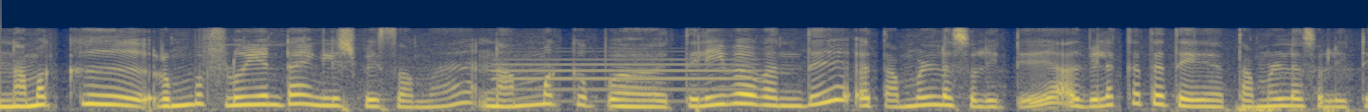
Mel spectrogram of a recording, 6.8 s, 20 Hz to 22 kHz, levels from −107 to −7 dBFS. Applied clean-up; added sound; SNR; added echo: none; Wind instrument, woodwind instrument; 18 dB; none.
